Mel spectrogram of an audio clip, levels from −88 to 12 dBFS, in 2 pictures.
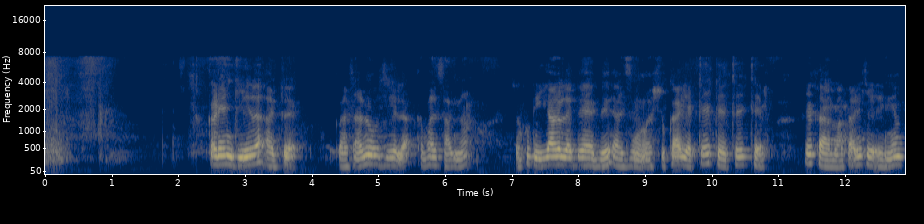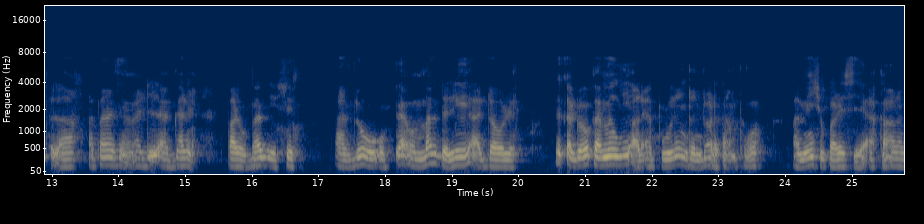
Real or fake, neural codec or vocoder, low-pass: fake; codec, 16 kHz, 4 kbps, X-Codec, HuBERT features, trained on balanced general audio; 7.2 kHz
